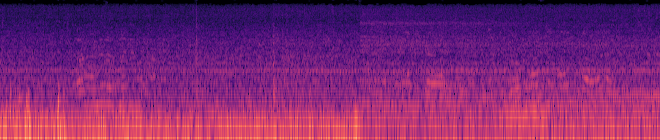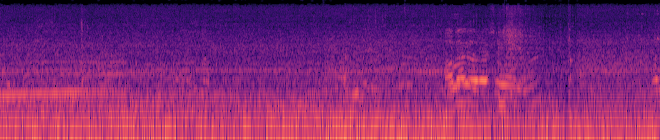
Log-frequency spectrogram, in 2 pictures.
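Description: Busy street ambience: a steady low rumble of road traffic and engines with scattered voices of people around, and a sharp clink near the end.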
